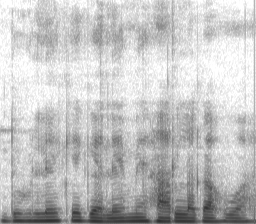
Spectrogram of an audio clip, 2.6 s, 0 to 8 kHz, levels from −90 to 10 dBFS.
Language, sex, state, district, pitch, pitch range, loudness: Hindi, male, Bihar, Patna, 120 Hz, 115-125 Hz, -15 LUFS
